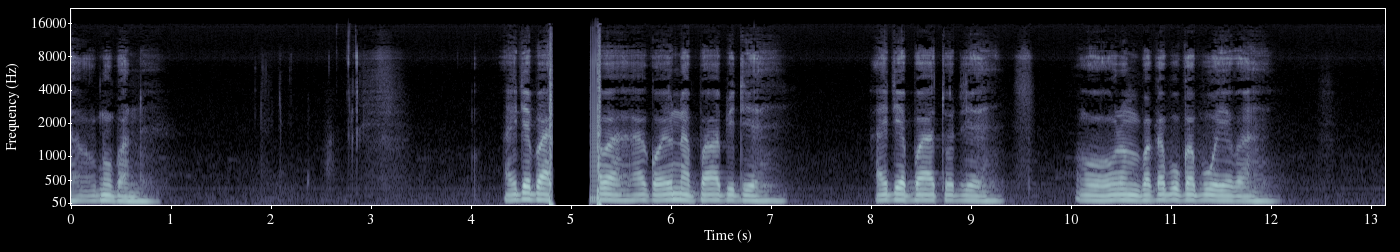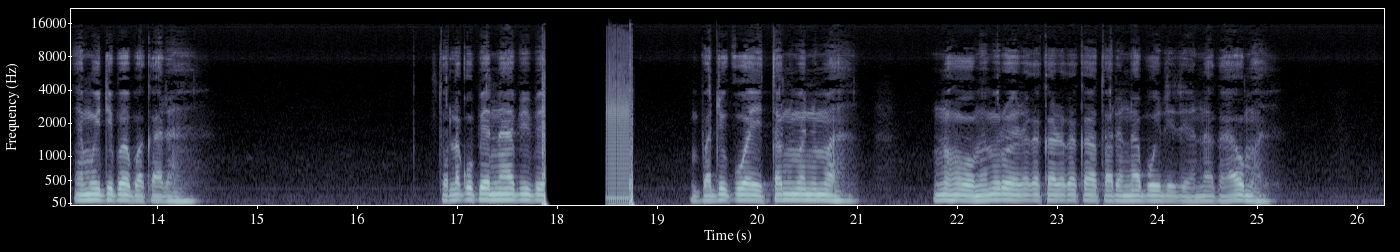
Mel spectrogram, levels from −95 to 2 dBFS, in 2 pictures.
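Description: A speech clip with a cable pulled and plugged in twice, at 4.79–5.29 s and 17.85–18.75 s. Each starts with a pop and drops for about 0.46 s, then 0.85 s. A 50 Hz buzz of 76 ms, then 240 ms, comes from the tip touching first. On a waveform these show as spikes around a flat gap, and on a spectrogram as a stack of 50 Hz harmonics.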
